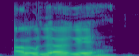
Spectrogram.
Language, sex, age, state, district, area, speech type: Santali, male, 30-45, West Bengal, Jhargram, rural, spontaneous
